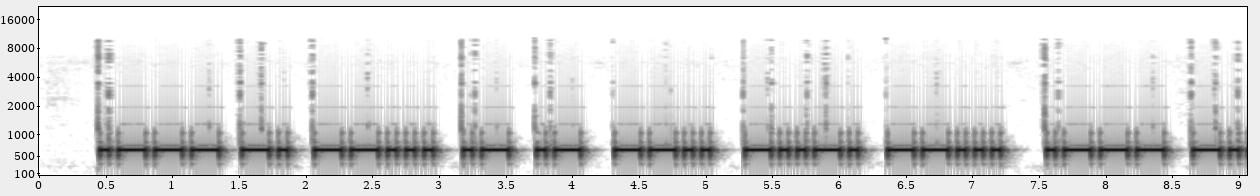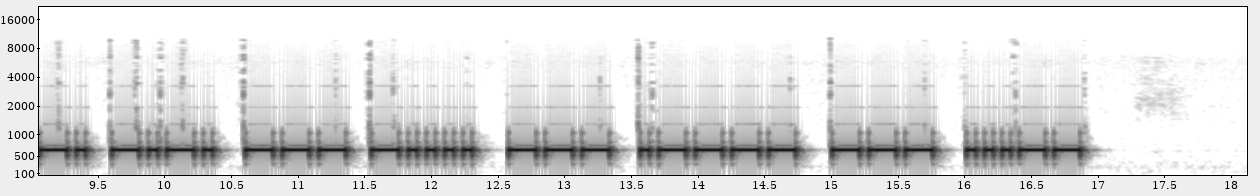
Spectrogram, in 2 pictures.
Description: Morse code, heard as a keyed tone, about 18 wpm, 660 Hz. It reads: JN7AAZ/7 JCCO6O1O3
